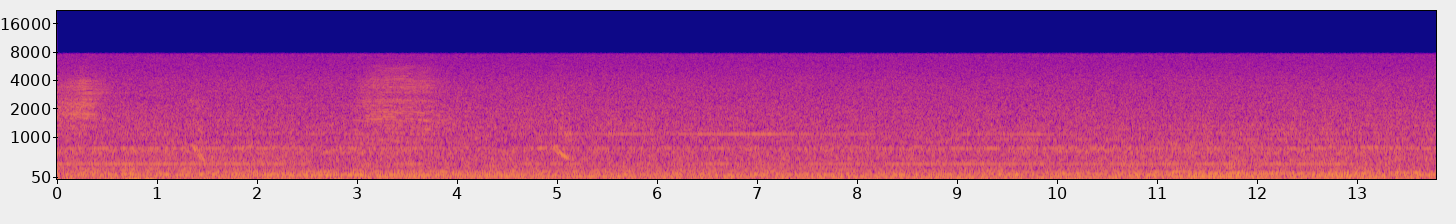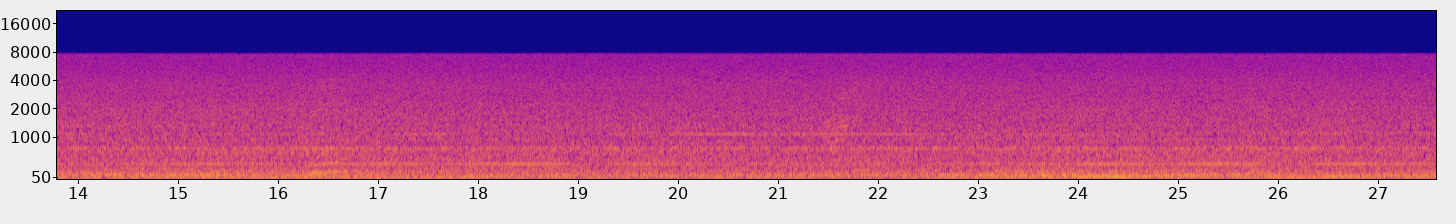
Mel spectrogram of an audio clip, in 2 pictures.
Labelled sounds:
0.3	0.5	humpback whale, 2.8 to 3.1 kHz
3.1	3.4	humpback whale, 1.5 to 1.7 kHz

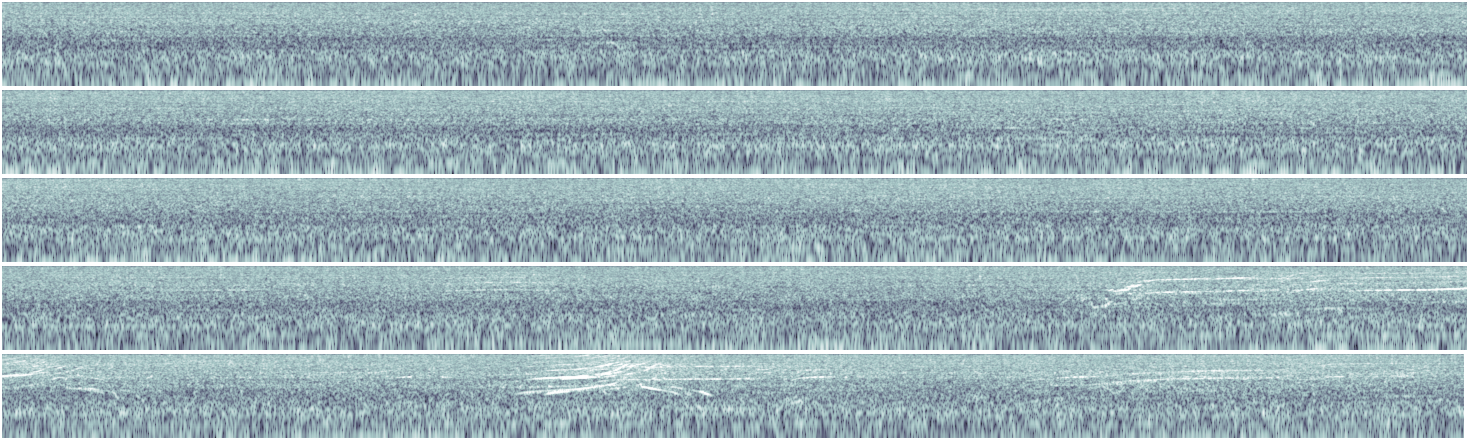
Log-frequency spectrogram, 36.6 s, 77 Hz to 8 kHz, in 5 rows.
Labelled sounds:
2.5	3.2	killer whale, 0.57 to 2.6 kHz
4.5	5.8	killer whale, 4.5 to 5.6 kHz
11.7	12.9	killer whale, 0.65 to 3.2 kHz
22.3	23.5	killer whale, 1.1 to 4.5 kHz
24.0	24.8	killer whale, 1.4 to 4.6 kHz
27.3	30.0	killer whale, 0.40 to 7.4 kHz
31.8	33.6	killer whale, southern resident, 0.30 to 8.0 kHz
34.4	36.5	killer whale, 0.30 to 5.4 kHz

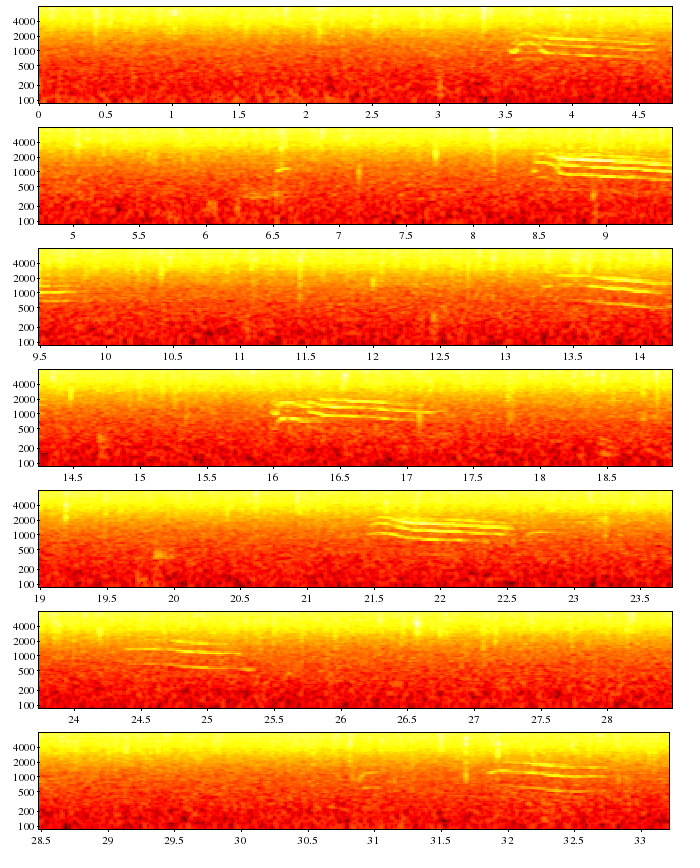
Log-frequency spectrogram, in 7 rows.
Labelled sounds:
3.5	4.6	killer whale, Bigg's (transient), 1.0 to 2.2 kHz
8.4	9.8	killer whale, Bigg's (transient), 0.78 to 2.4 kHz
13.4	14.3	killer whale, Bigg's (transient), 0.94 to 2.3 kHz
16.0	17.3	killer whale, Bigg's (transient), 0.78 to 2.0 kHz
21.4	22.6	killer whale, Bigg's (transient), 0.78 to 2.3 kHz
24.4	25.3	killer whale, Bigg's (transient), 1.1 to 2.0 kHz
31.8	32.8	killer whale, Bigg's (transient), 0.97 to 2.0 kHz

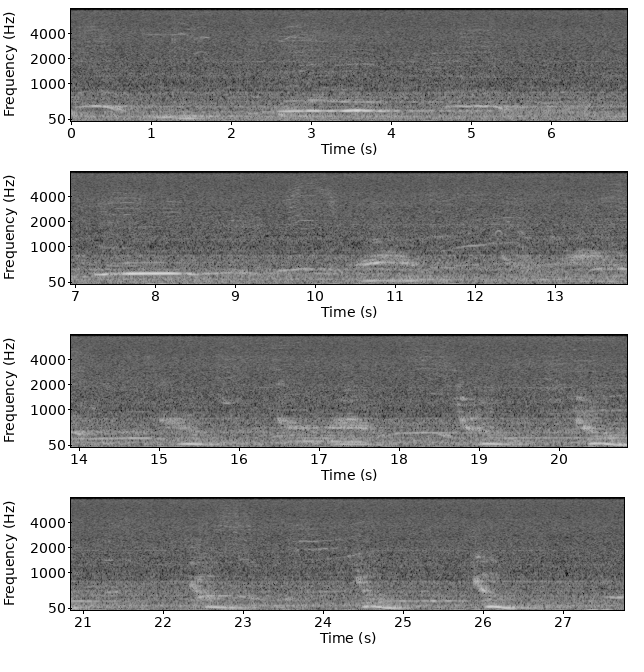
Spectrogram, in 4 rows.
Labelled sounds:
0.9	1.5	humpback whale, 3.8 to 4.2 kHz
7.5	8.3	humpback whale, 2.6 to 3.0 kHz
9.7	11.1	humpback whale, 0.80 to 2.1 kHz
11.5	12.3	humpback whale, 0.93 to 1.4 kHz
13.2	13.6	humpback whale, 0.80 to 0.96 kHz
20.2	20.4	humpback whale, 3.8 to 4.0 kHz
22.7	24.0	humpback whale, 2.3 to 3.8 kHz
24.8	25.1	humpback whale, 1.9 to 2.0 kHz

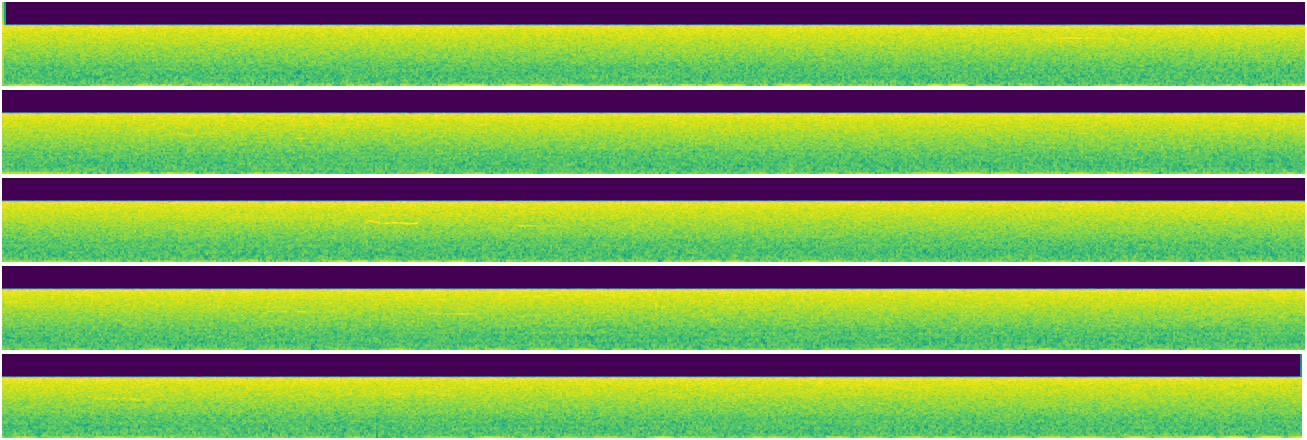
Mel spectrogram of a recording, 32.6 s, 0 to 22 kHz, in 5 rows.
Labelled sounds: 5.3	5.5	killer whale, offshore, 4.3 to 4.4 kHz
14.8	15.1	killer whale, offshore, 2.7 to 3.2 kHz
21.7	21.9	killer whale, offshore, 2.4 to 2.5 kHz
26.5	26.8	killer whale, offshore, 2.7 to 3.0 kHz

